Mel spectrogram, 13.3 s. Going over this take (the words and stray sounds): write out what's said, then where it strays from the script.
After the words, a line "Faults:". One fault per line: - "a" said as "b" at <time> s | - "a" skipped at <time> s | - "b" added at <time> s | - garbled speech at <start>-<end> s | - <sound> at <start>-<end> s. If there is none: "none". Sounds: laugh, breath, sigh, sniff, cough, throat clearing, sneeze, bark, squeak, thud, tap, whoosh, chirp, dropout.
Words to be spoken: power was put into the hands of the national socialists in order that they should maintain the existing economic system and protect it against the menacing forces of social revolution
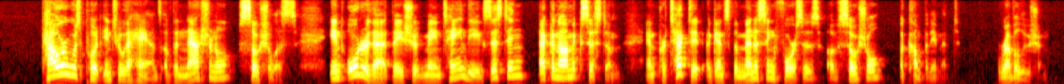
power was put into the hands of the national socialists in order that they should maintain the existing economic system and protect it against the menacing forces of social accompaniment revolution
Faults:
- "accompaniment" added at 11.2 s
